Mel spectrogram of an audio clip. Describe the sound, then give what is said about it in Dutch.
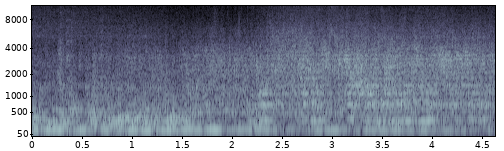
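A toilet flushes with a steady, rushing torrent of water and a low rumbling hum throughout, loud, with no voices. “een grote mand met versnipperd papier in het toilet moet gooien. Telkens een handvol per keer en dan moet doortrekken.”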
